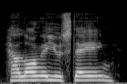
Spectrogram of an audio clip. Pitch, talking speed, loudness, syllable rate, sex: 190 Hz, 235 wpm, -15 LUFS, 6.0 syllables/s, male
